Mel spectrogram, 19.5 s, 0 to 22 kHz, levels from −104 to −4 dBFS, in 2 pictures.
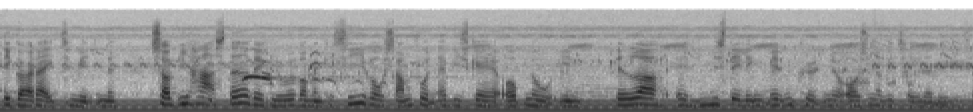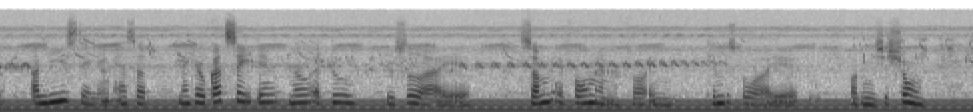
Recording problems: electrical hum; loud; throughout; 60 Hz, 6 dB below the speech

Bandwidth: 15.5 kHz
